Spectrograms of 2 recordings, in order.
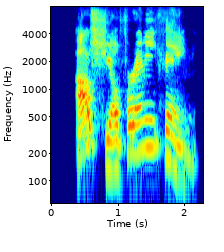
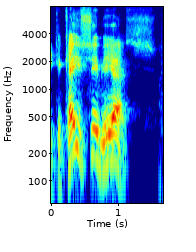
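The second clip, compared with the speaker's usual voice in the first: a hint of a stuffy radio announcer; puffed-up newsman tone, lightly done; stiff broadcaster voice. Radio host mocking a stuffy newsman, lightly voiced. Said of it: "I'm gonna talk like this".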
